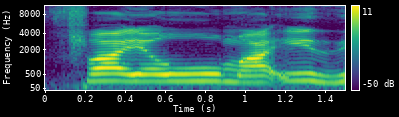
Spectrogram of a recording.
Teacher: نرمی سے پڑھنے کا طریقہ یہ ہے کہ زبان کی نوک دونوں دانتوں کے درمیان میں لے کر آنے سے ذال نکلتا ہے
